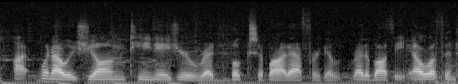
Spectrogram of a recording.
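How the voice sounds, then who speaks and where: Over noticeable background noise, a man speaks at a moderate pace in a fairly low voice. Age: 60s. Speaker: hunting client, Marine Corps veteran. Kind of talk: documentary narration and casual talk.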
